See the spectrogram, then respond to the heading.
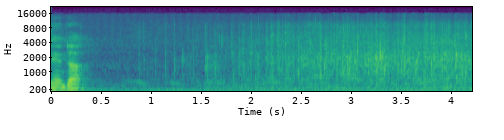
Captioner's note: audience applauding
